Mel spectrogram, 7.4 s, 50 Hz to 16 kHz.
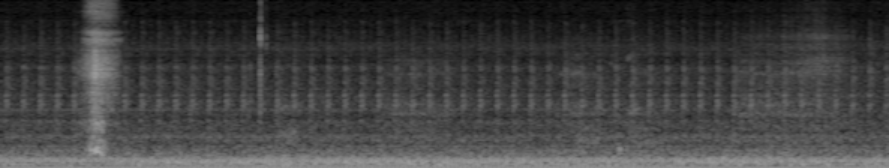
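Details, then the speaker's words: Opel Astra H Z17DTH diesel idling after a failed overhaul and injector replacement: sharp regular knock, roughly two to three per second, traced to cylinder 1 by cutting cylinders; engine to be replaced. "Я думаю чутно що стучить у нас двигун"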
